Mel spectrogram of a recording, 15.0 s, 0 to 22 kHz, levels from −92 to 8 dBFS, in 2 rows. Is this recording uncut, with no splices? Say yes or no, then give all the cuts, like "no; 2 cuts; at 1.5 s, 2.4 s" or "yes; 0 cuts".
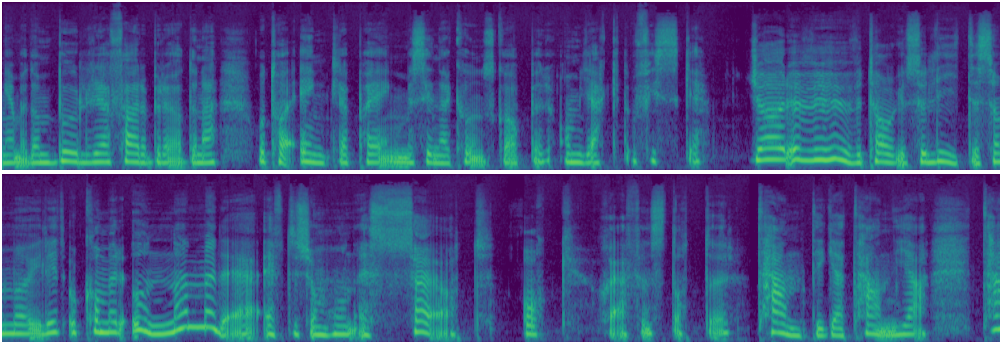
no; 3 cuts; at 5.6 s, 11.3 s, 13.1 s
